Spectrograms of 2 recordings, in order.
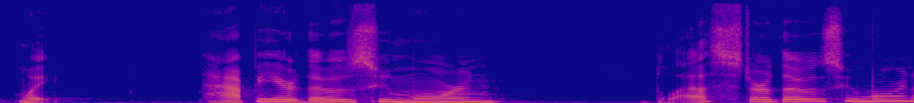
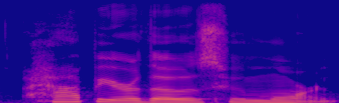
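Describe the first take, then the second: First: Rising, higher puzzled questions; half-mocking a confused listener's wait, what?; puzzled disbelief. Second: Said in the usual way. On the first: Preacher voicing a confused listener hearing the Beatitudes, puzzled. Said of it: "and you're thinking". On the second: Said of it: "we sit there and we say".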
